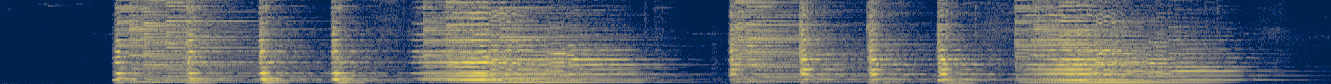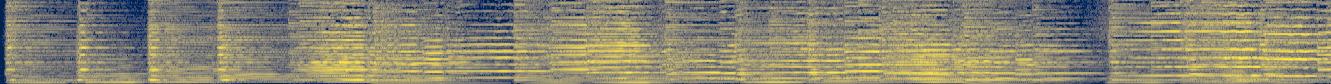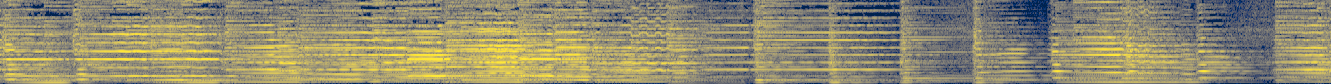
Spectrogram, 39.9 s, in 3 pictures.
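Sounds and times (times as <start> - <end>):
larghetto sonata music in A major: 0.8 - 39.9.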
